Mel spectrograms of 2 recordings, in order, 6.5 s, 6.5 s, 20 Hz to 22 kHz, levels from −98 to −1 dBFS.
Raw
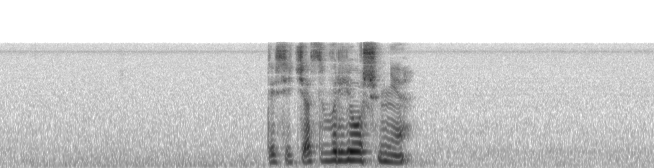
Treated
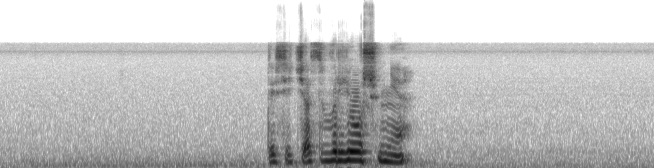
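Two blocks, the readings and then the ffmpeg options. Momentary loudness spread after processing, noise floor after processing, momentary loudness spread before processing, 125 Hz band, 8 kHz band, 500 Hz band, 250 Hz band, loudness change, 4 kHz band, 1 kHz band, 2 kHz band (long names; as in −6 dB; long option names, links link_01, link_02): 12 LU, −49 dBFS, 14 LU, +11.5 dB, can't be measured, +6.0 dB, +10.0 dB, +6.0 dB, +1.5 dB, +3.5 dB, +4.5 dB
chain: -af "aemphasis=mode=reproduction:type=bsi,aexciter=amount=4.3:drive=3.5:freq=6700,acontrast=78,volume=-1dB"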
